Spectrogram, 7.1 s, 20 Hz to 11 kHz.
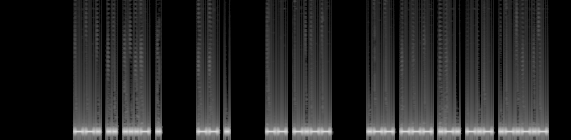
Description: Morse code, heard as a keyed tone, about 34 wpm, 700 Hz. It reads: GIVE ME MY WORK.
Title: 2x Word-Spacing - Sentences from Top 200 Words - 35wpm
